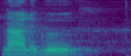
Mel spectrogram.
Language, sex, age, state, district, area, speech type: Telugu, male, 30-45, Andhra Pradesh, Guntur, rural, read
